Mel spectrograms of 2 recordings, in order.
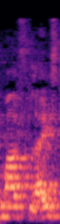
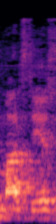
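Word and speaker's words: Marseilles: यहाँ जो देखने में ऐसा लग रहा है जैसे मार्सलाइस लिखा हुआ है, लेकिन मार्सलाइस नहीं, इसका करेक्ट प्रोनाउंसिएशन मार्सेयस होता है, इसे आप ध्यान देंगे।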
